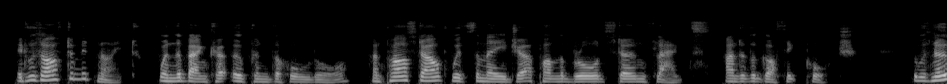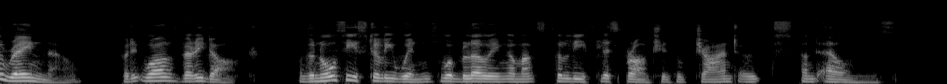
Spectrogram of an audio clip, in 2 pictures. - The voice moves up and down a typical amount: Yes, average, 4.1 semitones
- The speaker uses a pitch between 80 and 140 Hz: Yes, low, 135 Hz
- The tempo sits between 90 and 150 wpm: No, average, 165 wpm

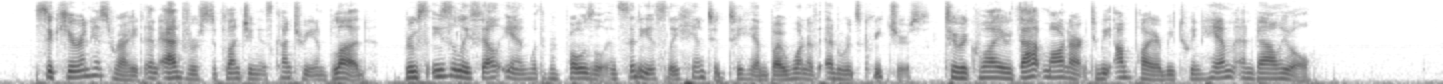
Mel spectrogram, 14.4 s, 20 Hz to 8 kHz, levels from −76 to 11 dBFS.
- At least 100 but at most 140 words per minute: No, average, 160 wpm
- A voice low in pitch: No, medium, 150 Hz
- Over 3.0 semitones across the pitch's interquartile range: Yes, average, 3.8 semitones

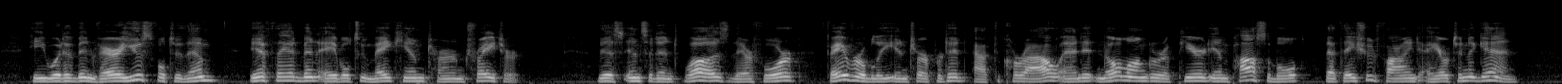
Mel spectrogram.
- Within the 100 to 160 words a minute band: Yes, average, 150 wpm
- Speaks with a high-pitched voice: No, medium, 150 Hz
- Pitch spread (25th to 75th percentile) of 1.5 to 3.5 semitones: Yes, average, 2.8 semitones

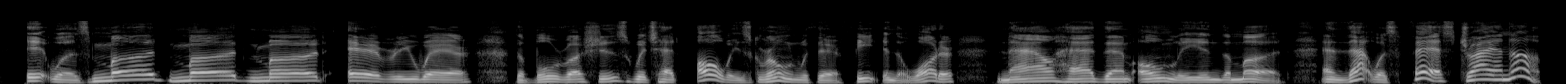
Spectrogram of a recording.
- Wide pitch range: Yes, wide, 7.1 semitones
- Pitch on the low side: Yes, low, 125 Hz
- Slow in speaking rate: Yes, slow, 115 wpm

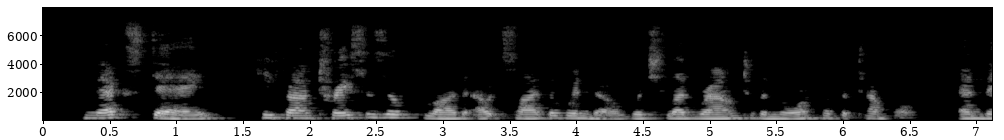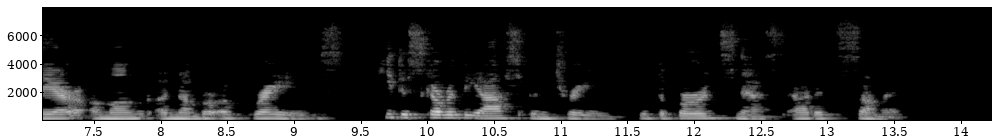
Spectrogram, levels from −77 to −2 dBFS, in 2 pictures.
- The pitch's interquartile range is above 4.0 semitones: No, average, 2.8 semitones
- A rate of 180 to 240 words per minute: No, average, 160 wpm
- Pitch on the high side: No, medium, 150 Hz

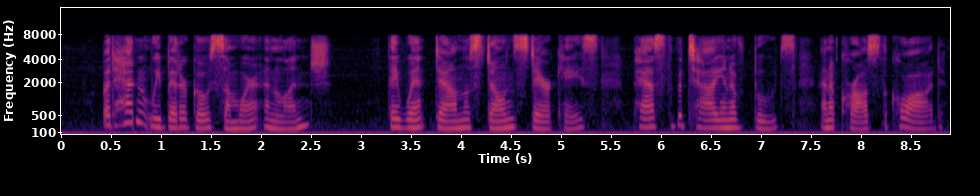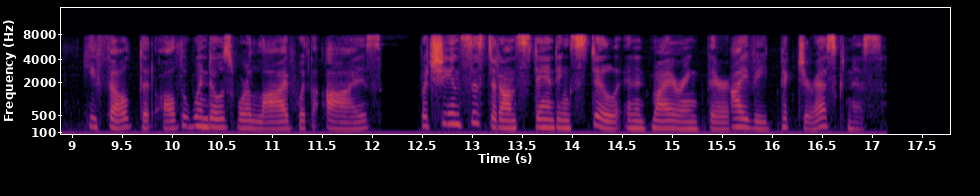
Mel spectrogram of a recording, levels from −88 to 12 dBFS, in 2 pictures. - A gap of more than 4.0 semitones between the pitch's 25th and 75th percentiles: No, average, 3.1 semitones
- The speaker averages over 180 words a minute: No, average, 150 wpm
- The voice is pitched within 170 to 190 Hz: Yes, medium, 185 Hz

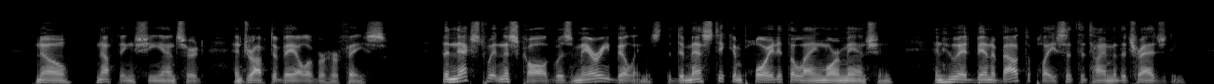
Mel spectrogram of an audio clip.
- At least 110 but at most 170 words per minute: No, average, 190 wpm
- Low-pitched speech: Yes, very low, 95 Hz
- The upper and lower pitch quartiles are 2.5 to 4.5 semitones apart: Yes, average, 3.5 semitones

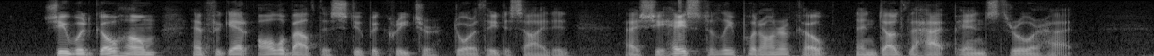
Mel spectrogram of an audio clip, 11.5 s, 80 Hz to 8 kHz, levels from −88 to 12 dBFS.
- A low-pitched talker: Yes, very low, 80 Hz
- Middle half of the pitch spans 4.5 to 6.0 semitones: Yes, average, 4.8 semitones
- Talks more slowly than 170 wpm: Yes, average, 145 wpm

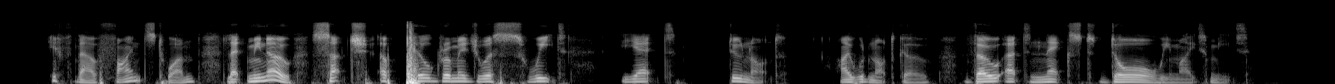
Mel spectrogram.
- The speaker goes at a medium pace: No, slow, 120 wpm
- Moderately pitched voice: No, low, 115 Hz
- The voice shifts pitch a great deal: Yes, wide, 6.0 semitones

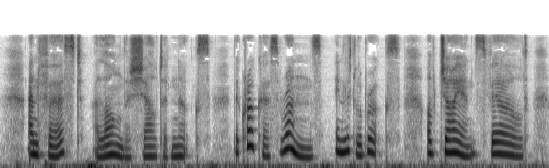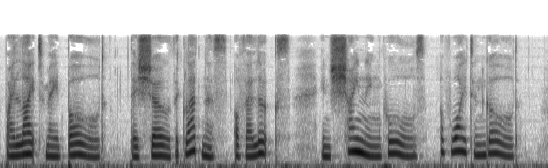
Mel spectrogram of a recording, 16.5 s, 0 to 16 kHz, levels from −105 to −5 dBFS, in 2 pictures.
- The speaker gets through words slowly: Yes, slow, 120 wpm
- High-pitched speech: Yes, high, 200 Hz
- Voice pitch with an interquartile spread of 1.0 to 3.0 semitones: No, average, 4.4 semitones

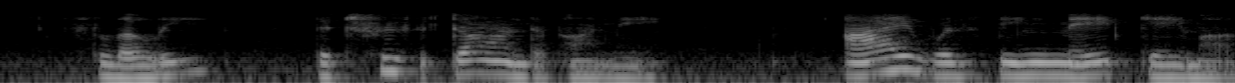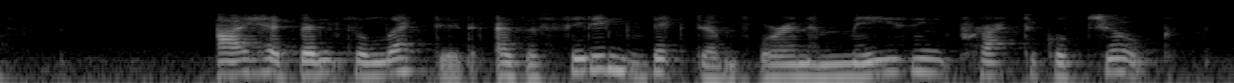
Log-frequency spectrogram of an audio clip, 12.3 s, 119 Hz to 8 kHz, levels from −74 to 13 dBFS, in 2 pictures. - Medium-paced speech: No, slow, 120 wpm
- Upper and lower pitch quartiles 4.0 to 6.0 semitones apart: No, average, 3.2 semitones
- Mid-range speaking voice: Yes, medium, 170 Hz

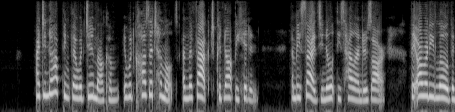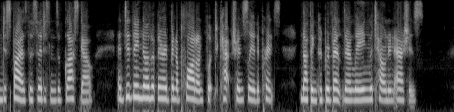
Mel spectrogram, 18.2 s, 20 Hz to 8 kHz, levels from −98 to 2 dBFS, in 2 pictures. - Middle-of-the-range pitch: No, very high, 270 Hz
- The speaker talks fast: Yes, fast, 210 wpm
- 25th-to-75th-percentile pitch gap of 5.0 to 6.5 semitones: No, average, 3.1 semitones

